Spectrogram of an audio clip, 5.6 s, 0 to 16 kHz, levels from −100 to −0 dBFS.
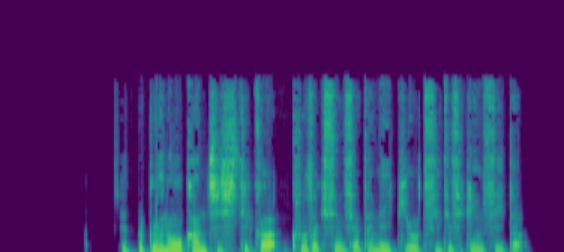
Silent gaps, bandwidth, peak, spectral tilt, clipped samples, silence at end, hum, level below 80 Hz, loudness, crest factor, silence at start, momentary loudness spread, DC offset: none; 11.5 kHz; -8 dBFS; -4.5 dB/octave; under 0.1%; 0.45 s; none; -50 dBFS; -27 LUFS; 20 dB; 1.2 s; 10 LU; under 0.1%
